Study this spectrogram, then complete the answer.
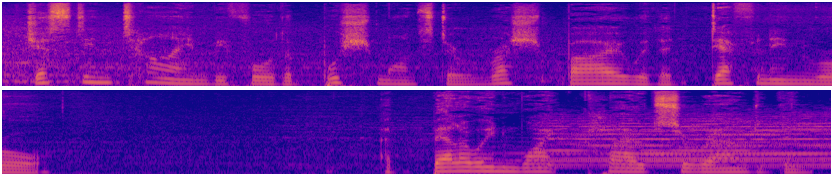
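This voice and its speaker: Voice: medium pitch, background noise. A narrator reading a children's story aloud from a script.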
